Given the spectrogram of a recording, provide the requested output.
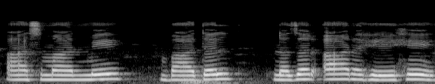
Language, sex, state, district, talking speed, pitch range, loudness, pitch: Hindi, female, Madhya Pradesh, Bhopal, 95 wpm, 215-235 Hz, -12 LUFS, 225 Hz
